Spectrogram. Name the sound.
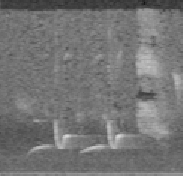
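birds chirping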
